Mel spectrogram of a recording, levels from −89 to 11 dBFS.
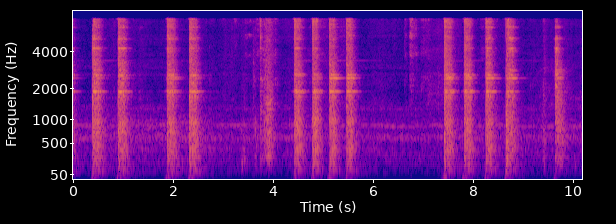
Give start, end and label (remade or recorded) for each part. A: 0.0-1.3 recorded; 1.3-2.3 remade; 2.3-4.3 recorded; 4.3-5.0 remade; 5.0-7.3 recorded; 7.3-8.0 remade; 8.0-9.2 recorded; 9.2-10.2 remade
